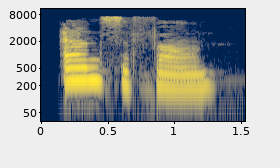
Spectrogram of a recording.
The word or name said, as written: ansafone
